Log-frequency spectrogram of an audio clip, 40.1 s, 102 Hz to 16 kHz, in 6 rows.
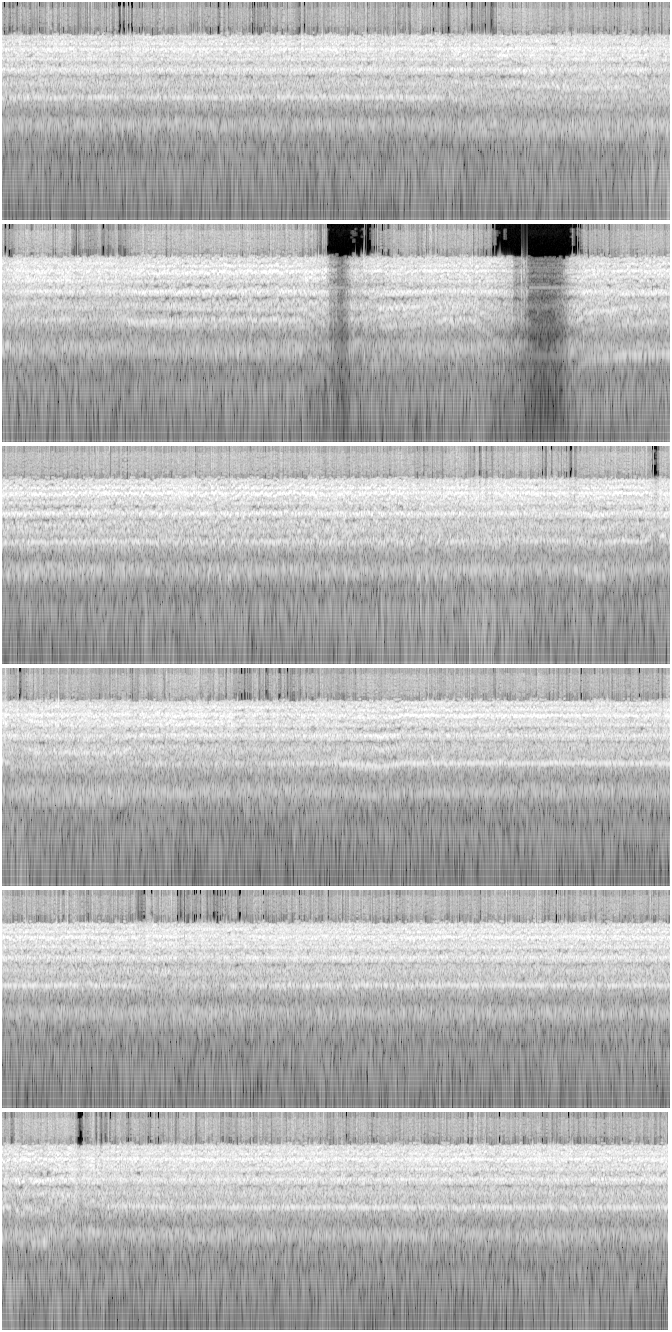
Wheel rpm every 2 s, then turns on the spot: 230, 230, 220, 220, 200, 140, 130, 210, 210, 230, 220, 230, 230, 230, 230, 230, 240, 250, 230, 230.
none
